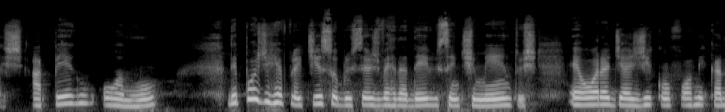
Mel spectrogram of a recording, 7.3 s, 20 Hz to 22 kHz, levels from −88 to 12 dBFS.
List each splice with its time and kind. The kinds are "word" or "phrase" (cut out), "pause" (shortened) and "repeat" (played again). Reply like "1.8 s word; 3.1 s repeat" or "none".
none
